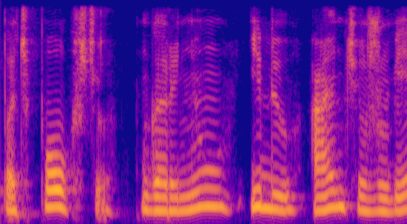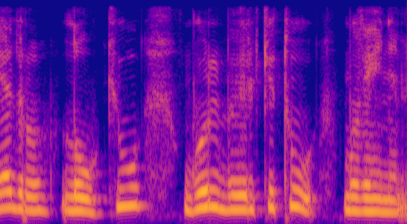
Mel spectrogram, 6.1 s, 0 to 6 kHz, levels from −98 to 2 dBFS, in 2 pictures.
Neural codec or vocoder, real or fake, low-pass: codec, 44.1 kHz, 7.8 kbps, Pupu-Codec; fake; 5.4 kHz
